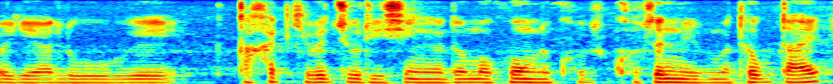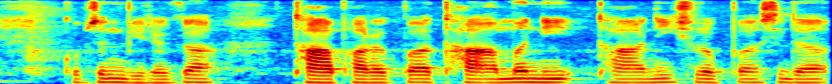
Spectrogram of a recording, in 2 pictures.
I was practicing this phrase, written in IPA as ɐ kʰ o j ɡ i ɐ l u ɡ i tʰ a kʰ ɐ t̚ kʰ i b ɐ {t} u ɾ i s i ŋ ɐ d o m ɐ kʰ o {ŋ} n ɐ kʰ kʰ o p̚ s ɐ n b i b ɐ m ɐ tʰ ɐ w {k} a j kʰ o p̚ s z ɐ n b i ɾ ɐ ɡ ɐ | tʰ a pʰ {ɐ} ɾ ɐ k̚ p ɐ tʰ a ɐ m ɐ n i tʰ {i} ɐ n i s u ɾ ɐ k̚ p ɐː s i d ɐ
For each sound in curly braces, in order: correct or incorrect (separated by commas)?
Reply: incorrect, correct, incorrect, incorrect, incorrect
